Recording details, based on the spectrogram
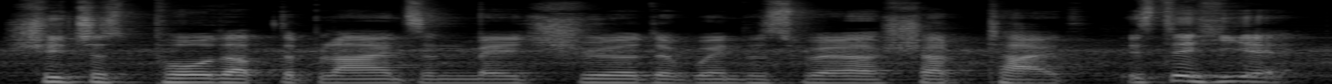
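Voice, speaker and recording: A man's voice: medium pitch, fairly even intonation, moderate pace, noisy background. A man playing a visual novel, reading its text aloud and adding wry, casual commentary. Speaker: let's player.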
